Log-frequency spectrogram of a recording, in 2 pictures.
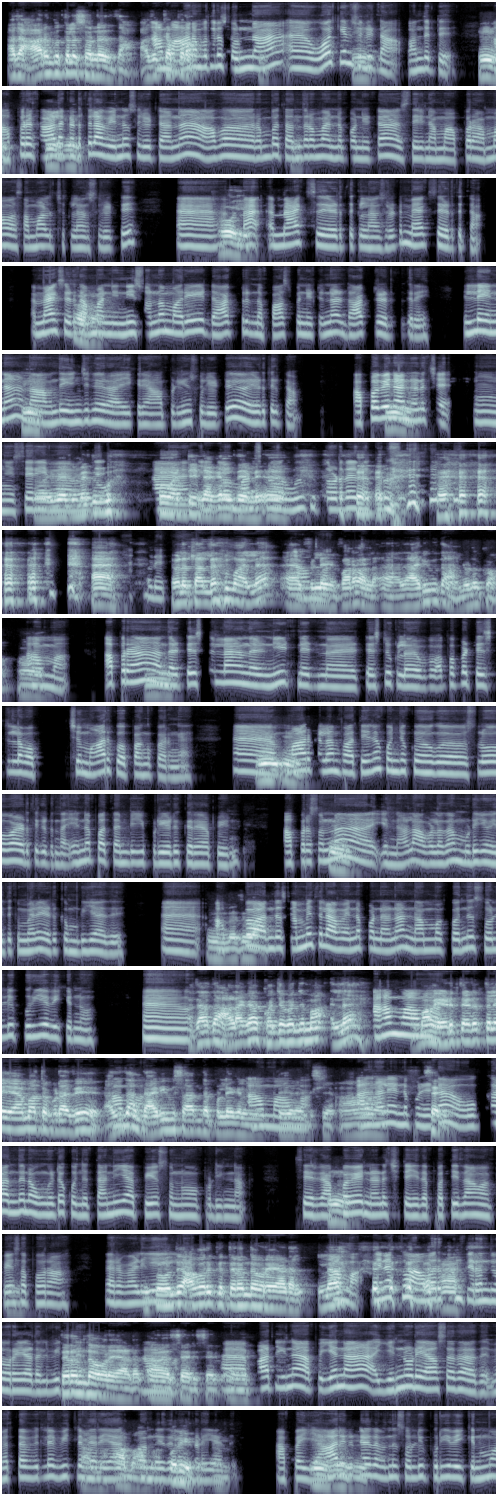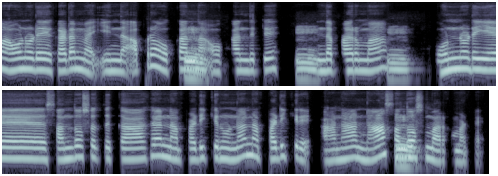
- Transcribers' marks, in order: mechanical hum; in English: "ஓகேன்னு"; static; unintelligible speech; other noise; in English: "மேக்ஸா"; in English: "மேக்ஸா"; in English: "மேக்ஸா"; in English: "என்ஜினியரா"; laughing while speaking: "மெதுவா வண்டி நகல்தேன்னு. ஆ. இவ்ளோ … அறிவுதான் நுணுக்கம். அ"; distorted speech; "நகர்தேன்னு" said as "நகல்தேன்னு"; giggle; "தந்திரமா" said as "தந்தகமா"; other background noise; laugh; laughing while speaking: "விடு"; in English: "டெஸ்ட்ல்லாம்"; in English: "நீட் நெட்ன டெஸ்டுக்குள்ள"; in English: "டெஸ்ட்ல்லாம்"; in English: "மார்க்"; in English: "மார்க்கெல்லாம்"; in English: "ஸ்லோவா"; laughing while speaking: "ஆமாமா"; laughing while speaking: "ஆ"; tapping
- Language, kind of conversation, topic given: Tamil, podcast, வீட்டில் திறந்த உரையாடலை எப்படித் தொடங்குவீர்கள்?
